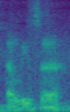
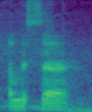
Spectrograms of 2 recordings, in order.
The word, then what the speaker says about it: Eliza: can't either uh yonver in japanese like her name is pronounced elisa so that's that's kind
